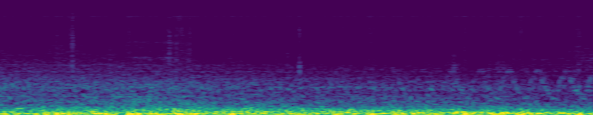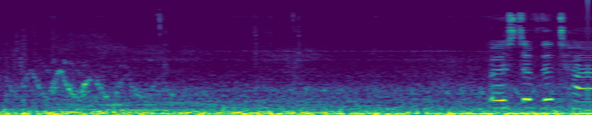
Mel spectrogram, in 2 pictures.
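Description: A car rumbles steadily from the inside while driving.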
